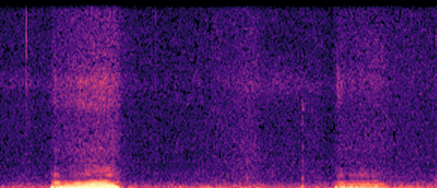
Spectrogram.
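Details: Sleeping and dreaming indoors, the Ragdoll cat Rohan gives two low, rasping snores, the first about seven-tenths of a second, the second shorter, roughly three seconds apart over a quiet room.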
